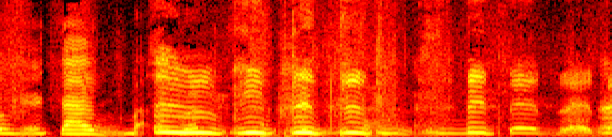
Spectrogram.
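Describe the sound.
A baby babbling in a run of short, high-pitched voiced syllables separated by brief gaps, some held longer and sliding in pitch. The babbling is clear and alone, with no adult voice over it.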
